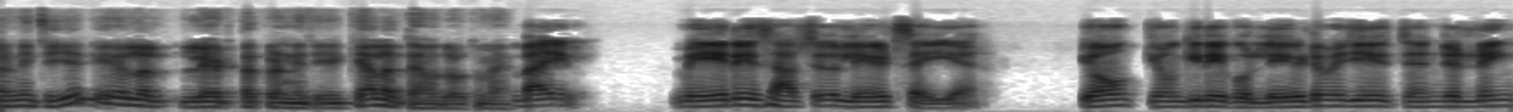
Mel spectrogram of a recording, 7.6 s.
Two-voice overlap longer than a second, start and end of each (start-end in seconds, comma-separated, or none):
none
